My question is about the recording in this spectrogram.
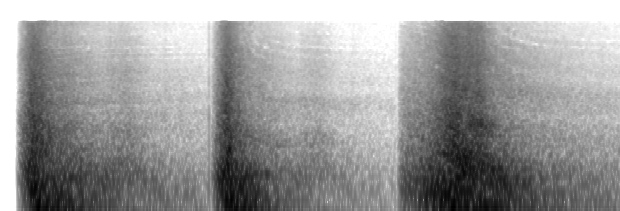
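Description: Three whoosh sound effects for an animated title card. Each one is a sudden rushing swell with a deep low end that fades out over about a second and a half. The third builds in more slowly and lasts longer.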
